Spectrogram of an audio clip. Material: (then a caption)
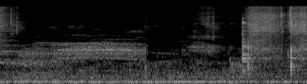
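Cardamom pods. Sun-dried green cardamom pods are stirred in a pan for light roasting, giving a dry, crisp rattle over a low background hum. The rattling shows the pods are dry and crisp, and it ends with a few sharper clinks toward the end.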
